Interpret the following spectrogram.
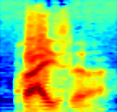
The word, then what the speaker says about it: Preisler: O Rodrigo está falando a pronúncia, Preisler, né? Legal. A pronúncia, acredito que a pronúncia é alemã, né? A pronúncia correta. Preisler.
